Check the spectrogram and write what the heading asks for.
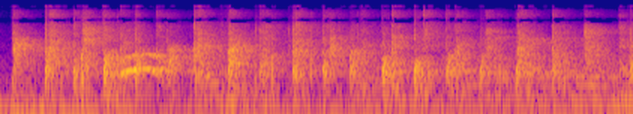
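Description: A small audience clapping, starting suddenly at the end of a live jazz tune, with a voice calling out about a second in.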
